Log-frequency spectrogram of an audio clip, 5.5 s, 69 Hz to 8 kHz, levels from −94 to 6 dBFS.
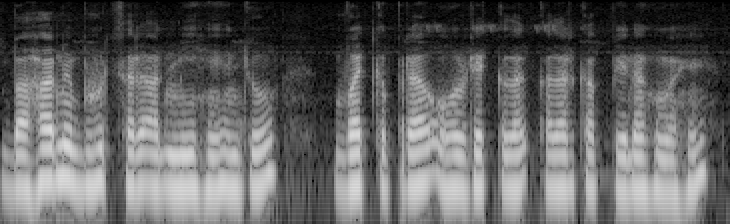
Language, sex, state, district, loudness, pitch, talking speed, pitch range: Hindi, male, Arunachal Pradesh, Longding, -18 LUFS, 150 Hz, 185 wpm, 145-160 Hz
